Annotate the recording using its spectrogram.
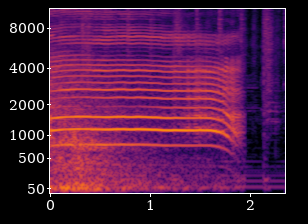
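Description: A voice-acted scream, one long high "Aaah!" held at a steady pitch, that bends down and cuts off just before the end, over a low rumble.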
